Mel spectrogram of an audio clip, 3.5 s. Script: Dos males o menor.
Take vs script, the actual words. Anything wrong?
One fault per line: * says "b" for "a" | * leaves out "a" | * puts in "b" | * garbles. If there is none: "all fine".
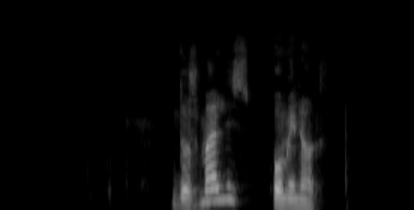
all fine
